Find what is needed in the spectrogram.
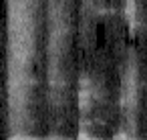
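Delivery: short unvoiced laugh; breathy giggle. Real, not acted. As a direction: giggle through a hiccup. Laughs after hiccup.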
